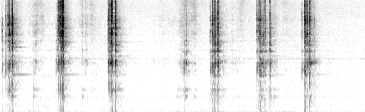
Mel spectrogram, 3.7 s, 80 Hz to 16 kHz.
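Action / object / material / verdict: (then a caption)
scrape / aluminum drink can / aluminum / none. A small, hollow, printed aluminum energy drink can, held in one hand, is scratched with the fingertips and nails of the other hand. About eight short, bright, scratchy rasps come at an uneven pace, each with a thin metallic edge near 2 kHz. Each one dies away almost instantly.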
